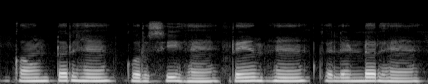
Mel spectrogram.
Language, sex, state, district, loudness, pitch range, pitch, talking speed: Chhattisgarhi, male, Chhattisgarh, Balrampur, -15 LUFS, 155-165 Hz, 160 Hz, 110 wpm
